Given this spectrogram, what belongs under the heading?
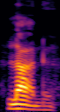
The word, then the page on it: lanw: apatani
